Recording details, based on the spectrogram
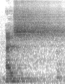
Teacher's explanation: Tafashi hanya terdapat pada huruf shin, ya. Tersebarnya udara. Udaranya menyebar pada seluruh mulut, ya, atau di dalam mulut.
